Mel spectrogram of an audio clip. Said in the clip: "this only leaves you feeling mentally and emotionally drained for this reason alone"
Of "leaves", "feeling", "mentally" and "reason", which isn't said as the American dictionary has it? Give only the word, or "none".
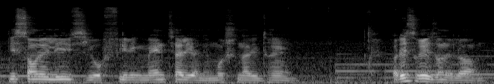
none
